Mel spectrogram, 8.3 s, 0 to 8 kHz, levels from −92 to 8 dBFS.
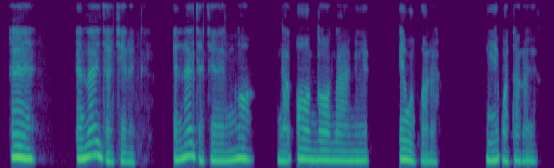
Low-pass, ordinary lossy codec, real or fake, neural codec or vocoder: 7.2 kHz; none; fake; codec, 16 kHz, 8 kbps, FunCodec, trained on LibriTTS, 25 frames a second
